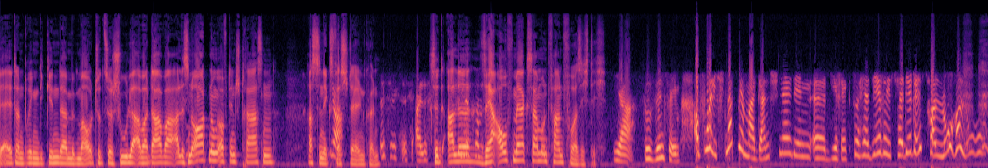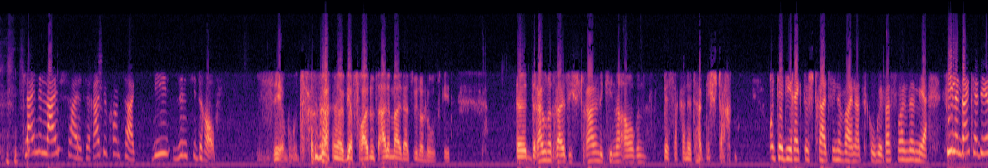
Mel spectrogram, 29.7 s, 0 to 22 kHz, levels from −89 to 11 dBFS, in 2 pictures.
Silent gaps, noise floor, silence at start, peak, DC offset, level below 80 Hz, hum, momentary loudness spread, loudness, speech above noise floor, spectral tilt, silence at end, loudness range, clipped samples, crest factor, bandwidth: none; -41 dBFS; 0 s; 0 dBFS; under 0.1%; -50 dBFS; none; 12 LU; -13 LUFS; 28 dB; -5.5 dB/octave; 0 s; 5 LU; under 0.1%; 14 dB; 15.5 kHz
